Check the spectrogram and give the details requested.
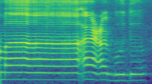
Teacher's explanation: یہاں پر بھی مد کرنا ہے، 2 یا 3 الف کی مقدار. عین کو نرمی کے ساتھ ادا کریں گے، جھٹکا نہیں دیں گے. دال میں ہم کو قلقلہ کرنا ہے.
